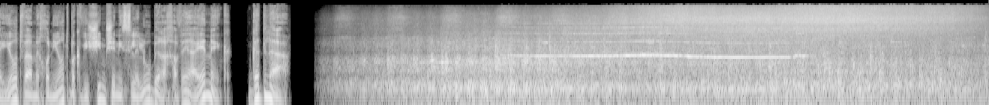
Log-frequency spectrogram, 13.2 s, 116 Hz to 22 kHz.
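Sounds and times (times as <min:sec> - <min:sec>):
speech: 0:00.0 - 0:04.0, 0:05.8 - 0:07.2
train rumbling on rails: 0:04.2 - 0:13.1
rhythmic clatter of train wheels: 0:04.3 - 0:13.1
thin metallic train wheel squeal: 0:06.6 - 0:13.1.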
